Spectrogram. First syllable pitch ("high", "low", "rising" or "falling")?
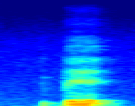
low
